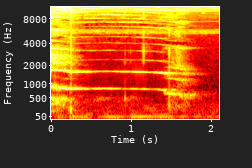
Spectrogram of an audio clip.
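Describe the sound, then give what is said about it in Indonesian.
A rooster crows once, a long, strained, sustained call that slides down in pitch near the end, with no one talking. “Ditutup dengan suara ayam berkokok.”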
